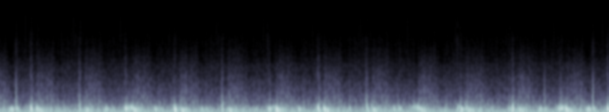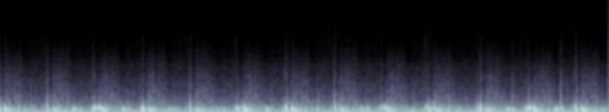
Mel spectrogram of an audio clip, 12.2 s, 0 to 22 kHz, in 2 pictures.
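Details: Womb sound played as a baby sleep aid with white noise: steady, muffled, low heartbeat thumps, about 125 a minute, under a continuous whooshing hiss, as heard inside the womb.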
